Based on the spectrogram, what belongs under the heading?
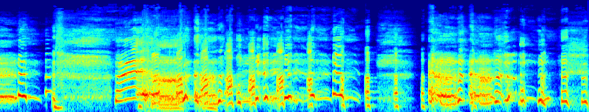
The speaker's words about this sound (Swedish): Oj, nej. Nu kommer host.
